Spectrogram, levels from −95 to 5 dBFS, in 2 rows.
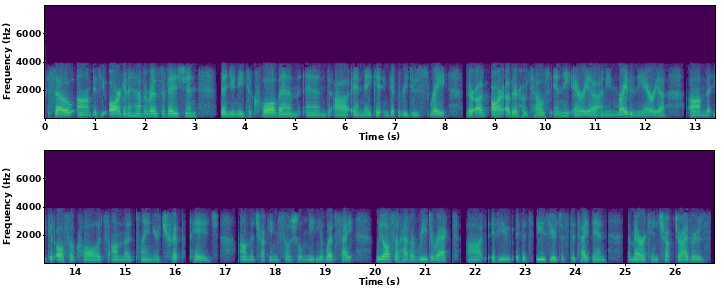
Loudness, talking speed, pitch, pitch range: -29 LUFS, 170 wpm, 135 Hz, 125-150 Hz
